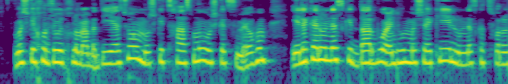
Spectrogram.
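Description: A woman with a Moroccan accent has a dark, mellow, somewhat breathy tone. Her intonation stays fairly even. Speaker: video blogger. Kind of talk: tutorial.

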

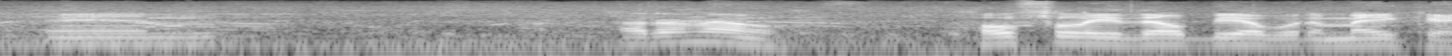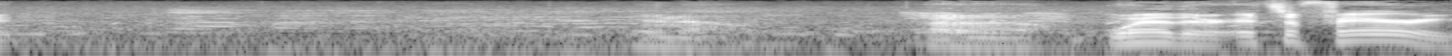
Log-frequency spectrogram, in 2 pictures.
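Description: Crowd noise fills the background of this dry recording with no echo. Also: man. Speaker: travel vlogger. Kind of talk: casual vlog chat. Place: garden. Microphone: phone near.

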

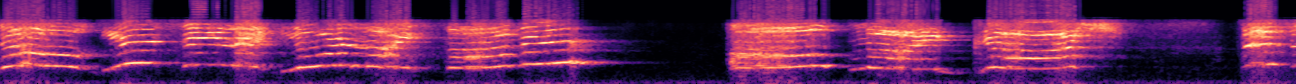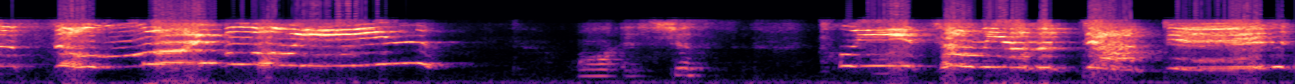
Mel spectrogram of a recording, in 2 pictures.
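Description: Shouting from a man in a put-on character voice, pitched extremely high, at a very slow pace with long, frequent pauses. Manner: sarcastic, excitable.

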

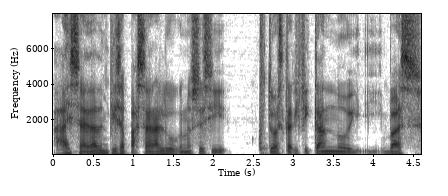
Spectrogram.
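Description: A man's fairly low voice, dry with no echo, over a quiet background. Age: 30s. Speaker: podcast host. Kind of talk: casual chat. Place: studio. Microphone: studio mic.

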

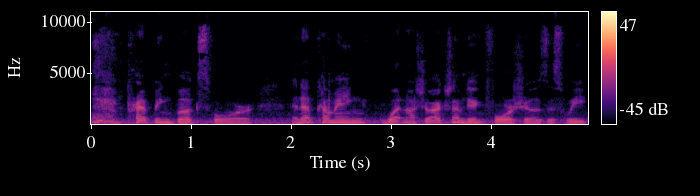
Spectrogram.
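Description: With noticeable background noise behind him, a man talks at a moderate pace and with fairly even intonation. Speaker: book channel host. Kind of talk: casual vlog chat. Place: home room. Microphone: camera far.

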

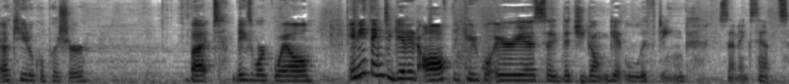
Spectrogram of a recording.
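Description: A woman speaks at a medium pitch and a moderate pace. Her loudness swings widely, with faint music in the background. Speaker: nail polish livestream host. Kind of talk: casual live chat while swatching nail polish. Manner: chatty, relaxed. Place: shop. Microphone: phone near.

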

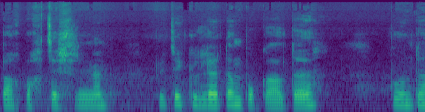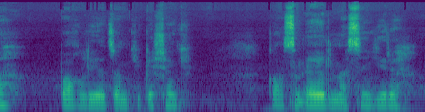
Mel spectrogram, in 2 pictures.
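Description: Taking long, frequent pauses, a woman speaks fairly slowly in a fairly low pitch, her dark, mellow tone carrying fairly even intonation and big swings in loudness. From Azerbaijan. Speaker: home and cooking vlogger. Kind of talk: vlog narration. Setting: outdoors in a garden.

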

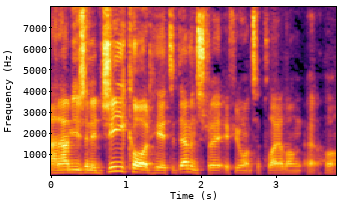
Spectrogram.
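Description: The background stays quiet. A male voice with lively intonation moves at a moderate pace. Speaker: guitar teacher. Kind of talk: tutorial.

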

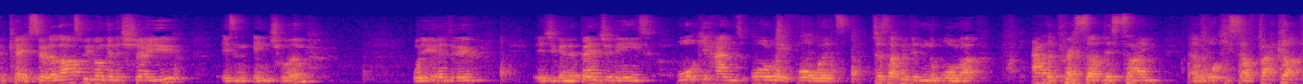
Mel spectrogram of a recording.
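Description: A man with fairly even intonation, light background noise and audible room echo. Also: moderate pace. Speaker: fitness instructor. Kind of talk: tutorial. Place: home room. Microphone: camera far.

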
